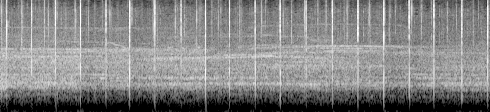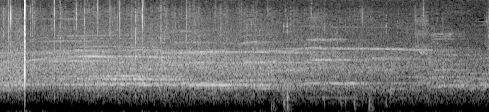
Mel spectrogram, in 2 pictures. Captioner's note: applause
